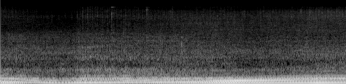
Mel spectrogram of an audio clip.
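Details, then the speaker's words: Rebuilt 151,000-mile Porsche 996 911 Turbo driving at low speed in a tight turn: steady deep engine hum, the earlier CV joint clicking now gone. "and a tight turn test say that six times fast revealed that well the clicking noise is gone"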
